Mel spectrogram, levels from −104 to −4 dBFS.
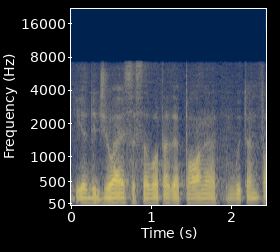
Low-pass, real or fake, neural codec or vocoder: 7.2 kHz; fake; codec, 16 kHz, 1.1 kbps, Voila-Tokenizer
